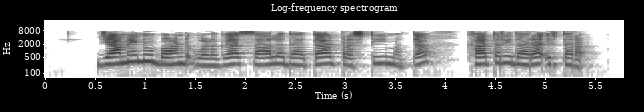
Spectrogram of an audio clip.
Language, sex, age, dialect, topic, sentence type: Kannada, female, 25-30, Dharwad Kannada, banking, statement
